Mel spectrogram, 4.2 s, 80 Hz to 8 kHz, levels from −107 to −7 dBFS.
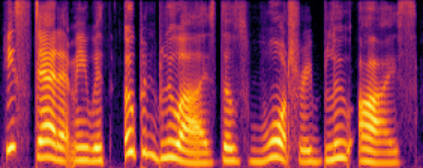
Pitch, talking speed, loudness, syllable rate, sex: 240 Hz, 155 wpm, -17 LUFS, 4.6 syllables/s, female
